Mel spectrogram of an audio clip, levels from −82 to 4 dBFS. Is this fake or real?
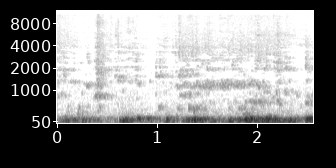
fake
